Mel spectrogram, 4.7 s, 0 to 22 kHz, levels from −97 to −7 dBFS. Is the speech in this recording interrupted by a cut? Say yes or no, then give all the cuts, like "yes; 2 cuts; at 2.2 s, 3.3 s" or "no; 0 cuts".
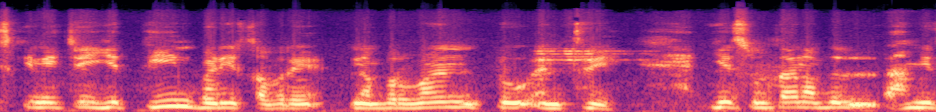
no; 0 cuts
